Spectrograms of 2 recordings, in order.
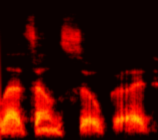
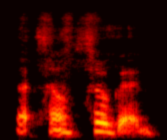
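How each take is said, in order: First: Under her breath, voiceless; whispered aside; hushed. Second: Said in the usual way. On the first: Real, not acted. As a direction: breathe it almost to herself. Repeats her comment, first take hushed.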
